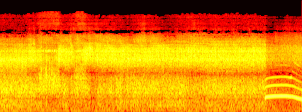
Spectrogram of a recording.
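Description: Cutting torch flame burning with a loud, steady hiss, played into a clay crucible to remelt the glassy borax flux that is trapping the gold.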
